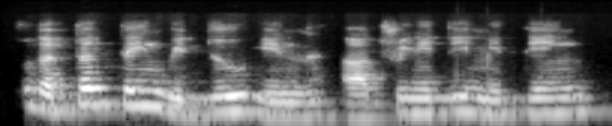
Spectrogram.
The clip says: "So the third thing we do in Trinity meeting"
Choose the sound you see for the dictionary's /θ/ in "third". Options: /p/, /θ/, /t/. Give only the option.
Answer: /t/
